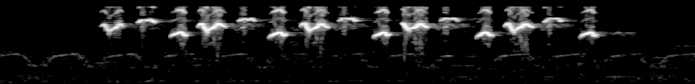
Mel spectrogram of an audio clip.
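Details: Cinereous tit giving a rapid, busy series of high squeaky chirps, alternating notes of slightly different pitch, about a dozen in under three seconds, with a faint lower whistle underneath.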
